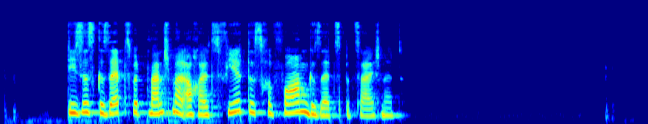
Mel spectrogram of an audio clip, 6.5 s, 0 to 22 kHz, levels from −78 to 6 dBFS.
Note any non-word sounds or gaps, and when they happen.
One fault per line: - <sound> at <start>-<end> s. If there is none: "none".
none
